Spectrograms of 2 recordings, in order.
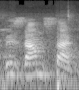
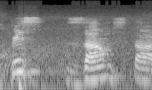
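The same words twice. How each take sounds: First: Said in the usual way. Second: Bis Samstag very slow and drawn out; careful teaching pace on Bis Samstag; slow model. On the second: Shown as a demonstration. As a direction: stretch Bis Samstag word by word. Teacher repeats it slowly for students.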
